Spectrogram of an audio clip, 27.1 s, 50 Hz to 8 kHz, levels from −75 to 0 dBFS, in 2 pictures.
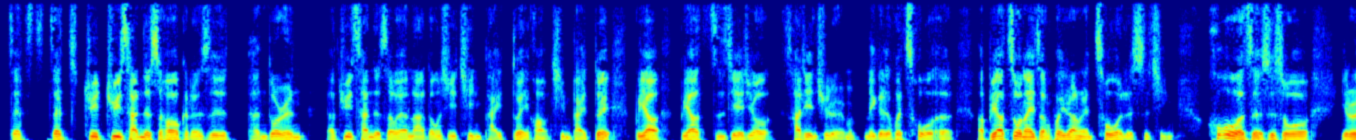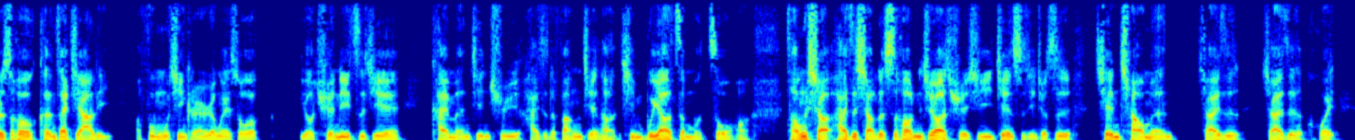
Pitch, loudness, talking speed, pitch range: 110 Hz, -23 LUFS, 300 characters per minute, 105-125 Hz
